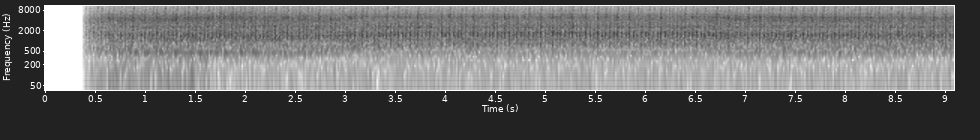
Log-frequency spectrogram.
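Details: Audi TT 225 quattro idling, oil and filter changed days earlier: fast regular knock, three or four a second, under engine hiss; goes away after accelerating, returns much later; owner says sounds worse than it is.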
